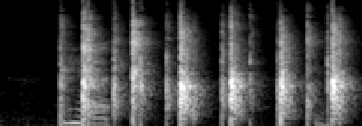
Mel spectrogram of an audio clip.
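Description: A burst of hand clapping begins after a brief silence, with sharp, loud claps coming in a quick, slightly uneven rhythm of roughly eight or nine beats.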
